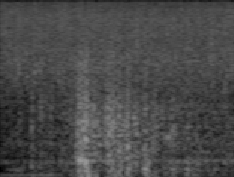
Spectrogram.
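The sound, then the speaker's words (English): A sudden thunder clap with lightning bursts out over steady rainfall in the dark, its loud crack rolling into a brief rumble before the patter of rain carries on alone. “Lightning illuminated the dark briefly in a thunderous clap, and Peggy ducked instinctively as if it were a spotlight trained directly on her.”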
